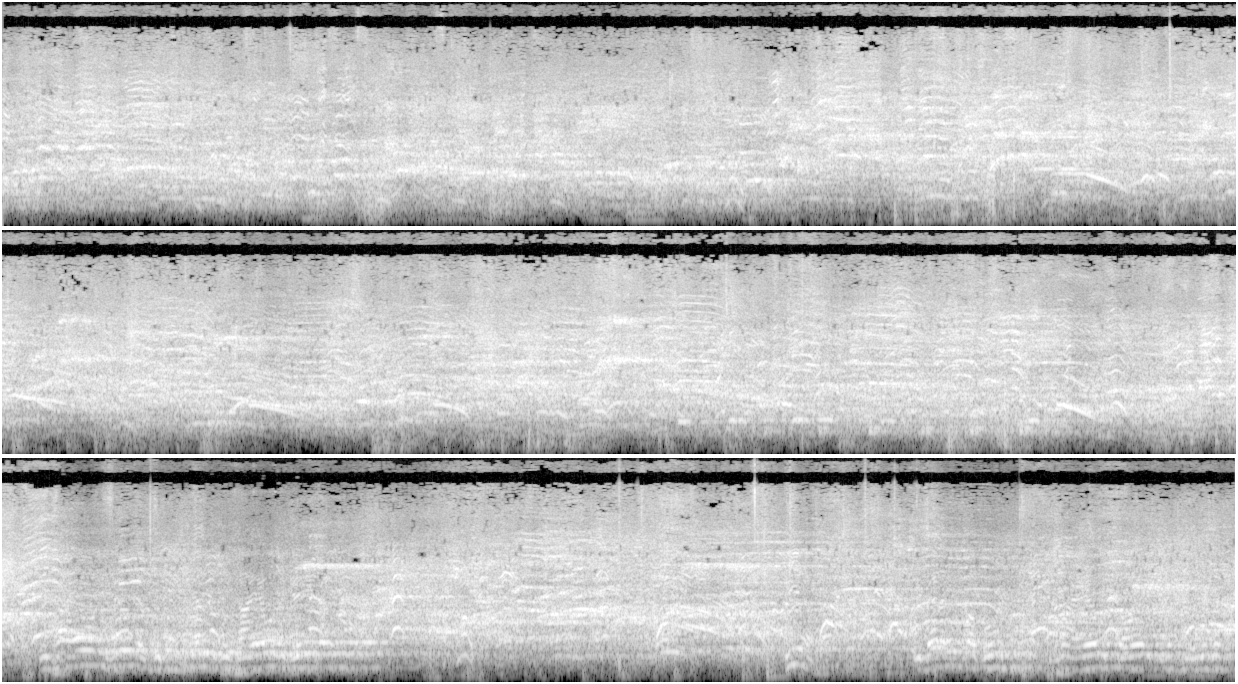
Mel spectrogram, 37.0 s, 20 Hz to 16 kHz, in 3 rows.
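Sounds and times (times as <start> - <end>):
crowd shouting and cheering: 0.0 - 37.0.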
